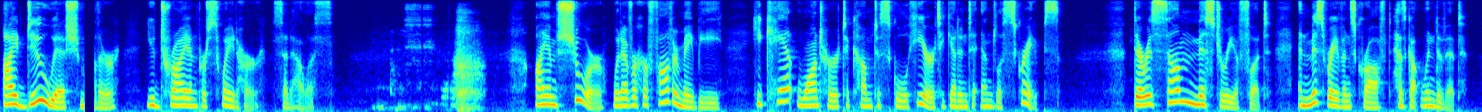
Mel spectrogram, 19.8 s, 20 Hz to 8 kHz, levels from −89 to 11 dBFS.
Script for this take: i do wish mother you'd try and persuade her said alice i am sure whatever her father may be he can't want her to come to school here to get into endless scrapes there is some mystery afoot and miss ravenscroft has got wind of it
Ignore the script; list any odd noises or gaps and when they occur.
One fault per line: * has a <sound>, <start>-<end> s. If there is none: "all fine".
* has a dropout, 1.1-1.3 s
* has a sigh, 5.0-6.5 s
